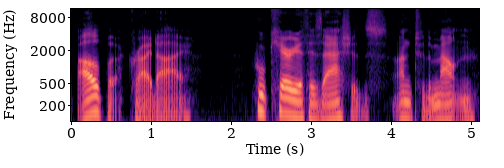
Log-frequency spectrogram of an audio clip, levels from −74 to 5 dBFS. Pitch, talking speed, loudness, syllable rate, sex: 115 Hz, 120 wpm, -19 LUFS, 3.8 syllables/s, male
